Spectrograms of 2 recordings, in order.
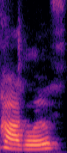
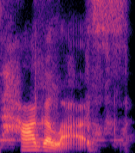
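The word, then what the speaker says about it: Hagalaz: Look, this is Haglas. Haglas. I think that's how you say it. Let me see. Oh, it's Hagalas.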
